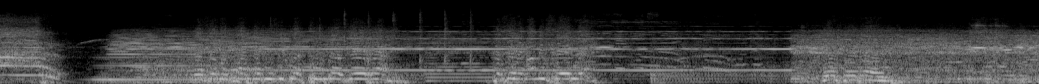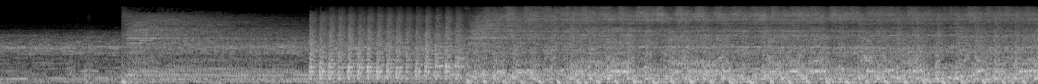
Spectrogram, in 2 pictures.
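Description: Loud live rock band with drum kit and electric guitars. Sound cuts out briefly about a second in, then a sparser stretch with held tones follows, and from about 13 seconds in the full band plays loud and dense.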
